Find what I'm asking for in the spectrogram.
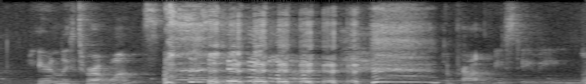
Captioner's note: both narrators laughing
